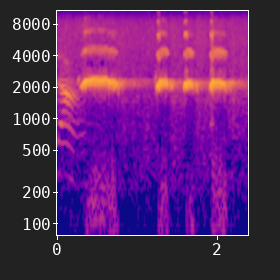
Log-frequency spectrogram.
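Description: A whistle blown at one steady high pitch: one longer blast, then three short blasts in quick succession.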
